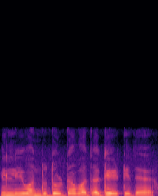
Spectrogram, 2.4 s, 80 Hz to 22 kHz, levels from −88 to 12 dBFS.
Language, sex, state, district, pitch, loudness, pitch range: Kannada, female, Karnataka, Bangalore, 230 Hz, -16 LUFS, 190-235 Hz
